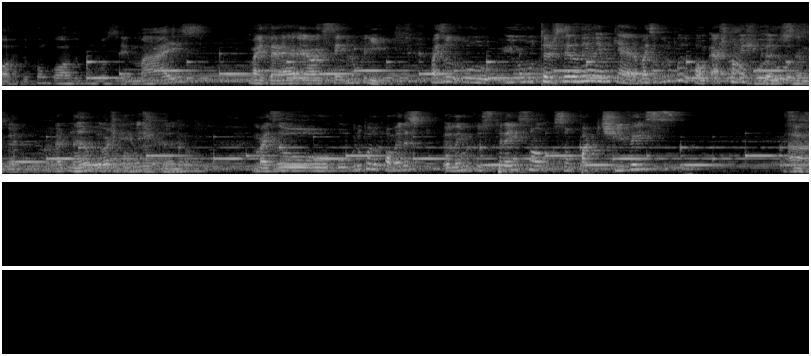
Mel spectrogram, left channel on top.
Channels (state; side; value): silent; right; digital silence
